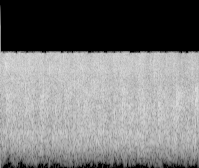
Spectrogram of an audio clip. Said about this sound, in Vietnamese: Rồi, chúng ta một tràng pháo tay thật lớn thưa anh chị em.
